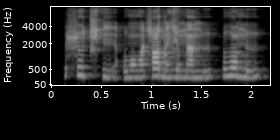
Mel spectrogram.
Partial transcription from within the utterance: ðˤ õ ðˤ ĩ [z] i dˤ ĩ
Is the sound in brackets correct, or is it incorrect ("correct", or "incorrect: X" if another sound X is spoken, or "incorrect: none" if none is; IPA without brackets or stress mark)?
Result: incorrect: ɬ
